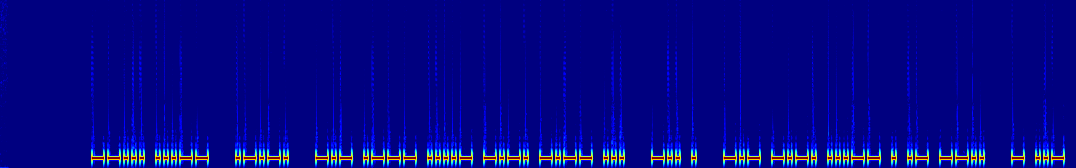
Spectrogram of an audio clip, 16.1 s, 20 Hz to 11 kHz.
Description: Morse code, heard as a keyed tone, about 20 wpm, 700 Hz. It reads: 73 <AR> KJ4CYS DE KC3EAZ TU
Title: Practice QSO - Exchange 4 - Ending - 20wpm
